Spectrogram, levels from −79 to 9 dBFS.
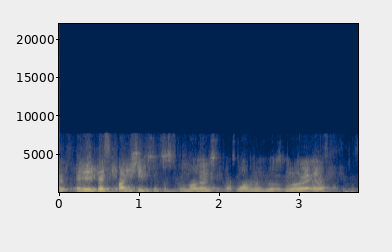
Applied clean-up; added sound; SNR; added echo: neural separator model SepFormer DNS4.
